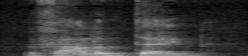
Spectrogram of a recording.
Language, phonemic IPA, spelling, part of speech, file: Dutch, /ˈvaːlənˌtɛi̯n/, Valentijn, proper noun, Nl-Valentijn.ogg
- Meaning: 1. a male given name, equivalent to English Valentine 2. a surname 3. Saint Valentine's Day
